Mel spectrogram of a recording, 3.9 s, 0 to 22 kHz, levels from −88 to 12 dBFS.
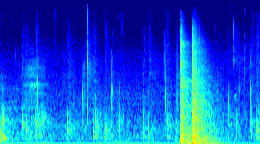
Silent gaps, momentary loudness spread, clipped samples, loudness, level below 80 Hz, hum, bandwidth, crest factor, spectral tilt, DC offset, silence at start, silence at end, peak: none; 22 LU; under 0.1%; -29 LUFS; -38 dBFS; none; 17.5 kHz; 24 dB; -4.5 dB/octave; 0.4%; 0 s; 0 s; -6 dBFS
